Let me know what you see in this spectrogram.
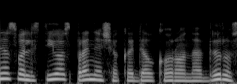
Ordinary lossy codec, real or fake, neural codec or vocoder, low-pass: AAC, 96 kbps; real; none; 7.2 kHz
